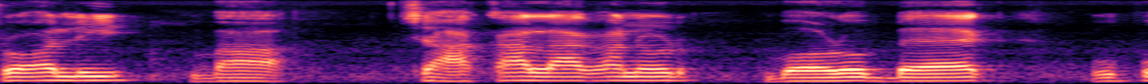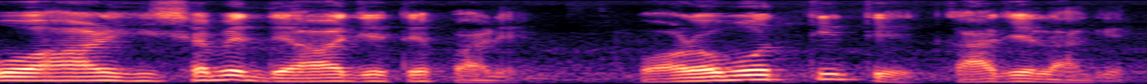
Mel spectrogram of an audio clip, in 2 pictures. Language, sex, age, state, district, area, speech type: Bengali, male, 30-45, West Bengal, Howrah, urban, spontaneous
